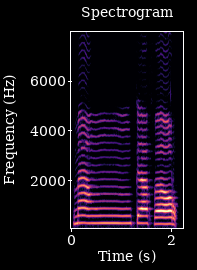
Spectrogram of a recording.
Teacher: اب یہاں نون ساکن کے بعد کاف ہے تو یہاں پر ہم اخفا کر رہے ہیں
